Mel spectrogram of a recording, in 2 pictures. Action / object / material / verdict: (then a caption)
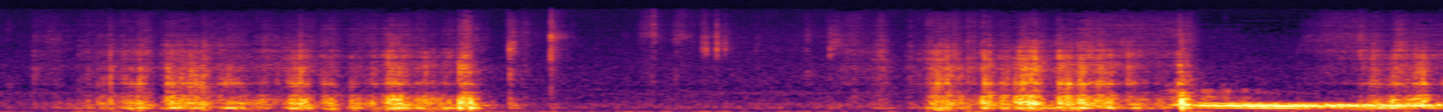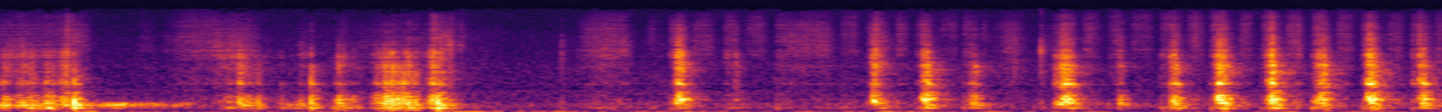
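scrape / black-coated paper scratch art card and wooden stylus / coated paper / none. A wooden stylus scratches continuous strokes into the black coating of a flat scratch art card made of black-coated paper board. Long, dry, raspy scraping passes with a low-mid body fill the first ten seconds, then give way to a quick run of short, evenly spaced scratch strokes.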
